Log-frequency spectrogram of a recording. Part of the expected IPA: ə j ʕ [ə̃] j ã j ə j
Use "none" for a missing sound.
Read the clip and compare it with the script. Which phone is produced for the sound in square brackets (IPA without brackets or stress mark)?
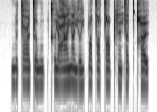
ã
